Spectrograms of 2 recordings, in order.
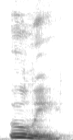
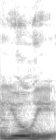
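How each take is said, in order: First: The name begins with an 'oo' sound. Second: The name begins with a 'y' sound. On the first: The speaker calls it right. "It's Uli" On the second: The speaker calls it wrong. "it's actually not Yuli"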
